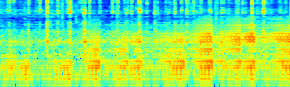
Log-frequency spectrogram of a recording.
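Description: Dark psytrance track in a short break where the kick drum is absent, leaving a fast, rolling synth bassline and processed synth textures; the kick drum comes back just after.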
